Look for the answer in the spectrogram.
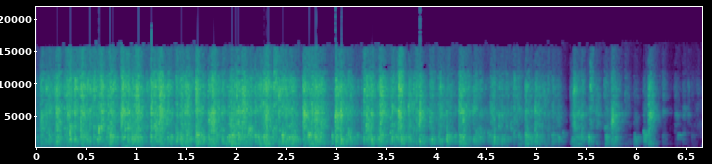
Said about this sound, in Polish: Drodzy Państwo, ja myślę, że to jest taki moment, żeby podejść, kupić książkę, poprosić o autograf naszego gościa, ale najpierw wielkie brawa dla Łukasza Orbitowskiego.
